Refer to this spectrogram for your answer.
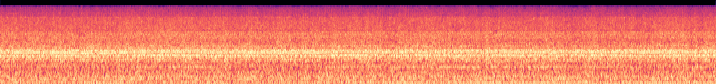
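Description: Steady high whine sits over the engine as it runs, holding a clear pitch; a whine from the belt drive, cause unconfirmed.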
